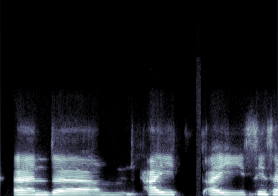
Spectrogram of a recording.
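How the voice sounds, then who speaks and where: A woman with an Italian accent, fairly high in pitch, with fairly even intonation. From Italy, Genoa. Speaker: home baker. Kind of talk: interview. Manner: halting.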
